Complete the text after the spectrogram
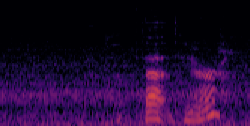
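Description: Scissors snip through lace.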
